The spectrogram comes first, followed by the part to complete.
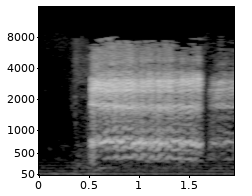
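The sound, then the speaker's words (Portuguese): A single loud sheep bleat, held for about a second with a wavering, nasal tone, followed by a quieter trailing bleat; clear with no talking. “Todas as ovelhas parecem iguais.”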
